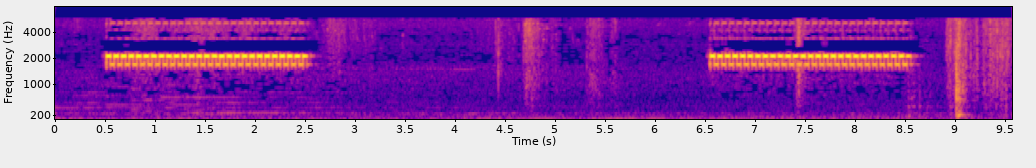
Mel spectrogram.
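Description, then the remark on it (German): A telephone rings twice in long electronic bursts, each lasting about two seconds with a pause between, clear against a quiet background, at a German freight forwarding company. “Guck mal am Telefon.”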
